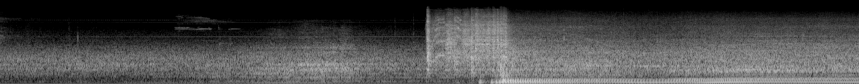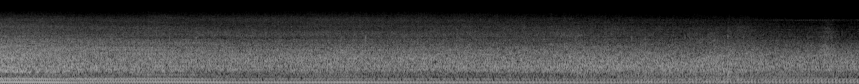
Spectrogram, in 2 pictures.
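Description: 2018 Polaris Slingshot S's 2.4-litre four-cylinder engine cranked by the starter about four seconds in, catching within half a second. It revs up and down briefly, then settles to a steady idle.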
